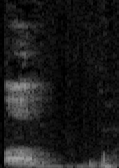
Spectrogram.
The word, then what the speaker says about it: homme: को बोलते हैं हम ओम, HOMME। H साइलेंट हो जाता है, जैसे कि मैं पिछली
